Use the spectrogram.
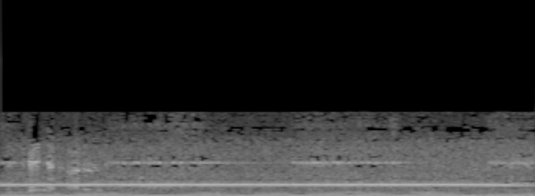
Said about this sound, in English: Maybe you should stop ringing that bell, please. While I'm on the phone. Come on, give me a break.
